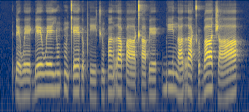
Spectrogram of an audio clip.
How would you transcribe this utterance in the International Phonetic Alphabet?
ɗe˨ weː˨ɡ͡beː˦ weː˦jũ˦kʷĩ˦˨ kʼeː˦ɗʊ˨pʰiː˨ t͡ʃũ˨pã˦ra˦ paː˨kʰa˨ɓɪ˦ | biː˦na˨˦ra˦˨kʼʊ˨ baː˦t͡ʃaː˨˦

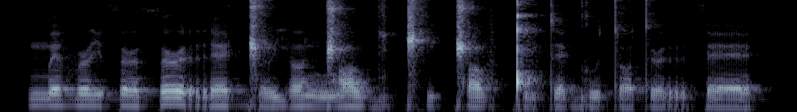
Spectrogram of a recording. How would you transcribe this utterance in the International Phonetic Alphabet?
mɛvə˞i̯θə˞θə˞ rɛ ɡ͡ǁə˞jʌ ŋ͡ǁɒu̯ ɡiǁʰiǁɒv ǃitɛɡu tɔtə˞rθɛ

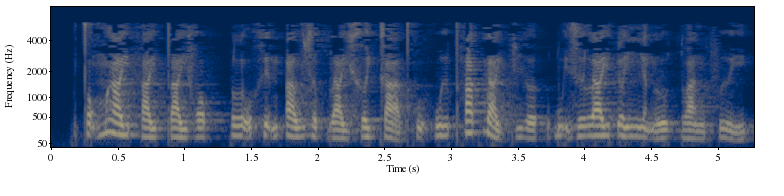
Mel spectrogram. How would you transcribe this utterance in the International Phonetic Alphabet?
t̪ɔ̰˧˥mɣa˧jha˨˩j t̪a˨˩jvɔ˨˩p̚ | lo̰˧˥xḛ˧˥mʔa˨˦wzə˨˩p̚ la˨˩jxə˨˦jkaː˧˩t̪ʰṵ˧˨ hwɨ˨˦t̪ʰa˦˥k̚la˧˩jki˨˩ə̯ | ɓṵ˧˨jzɨ˧ la˧j ɗə˧j ɲa̰˧˨nlu˨˩t̚va˨˩n fɨ˧˩˨j

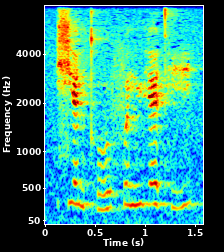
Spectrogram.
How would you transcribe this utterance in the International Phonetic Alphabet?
ɕjɛ˥˩nkʰo˧˥ʊ̯ fə˥n mjɛ˥t̪ʰi˧˥

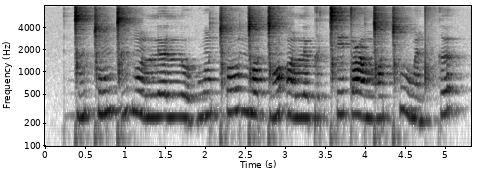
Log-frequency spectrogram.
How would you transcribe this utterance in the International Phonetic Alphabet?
ɡ͡ǀə̃ ǀũ ɡ͡ǀɨɡõlːœlːo | wõǀʰou̯ ŋ͡ǀɔɡ͡ǀɔ̃ʔɔ̃lːœ ɡəǀʰedʕɔ̃ŋ͡ǀɔ̃ ǀʰuwə̃dkːə

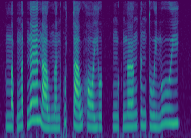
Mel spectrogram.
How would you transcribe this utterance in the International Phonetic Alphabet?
mɐ˨p̚ ŋɐ˧t̚n̪ɛː˥ n̪aː˨wn̪ɐ˨n kʷɐ˥t̚t̪aː˨˥whɔː˨jʊ˧k̚ | ŋʊ˨k̚ n̪œː˨˧ŋpɪ˧ŋ t̪uː˨jn̪uː˥j

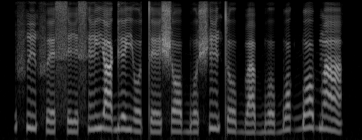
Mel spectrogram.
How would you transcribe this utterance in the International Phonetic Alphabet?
fĩ˧fe˨si˨ sĩ˨˦ja˧ɡe˧ jo˨ te˨ʃɔ˨bo˨ ʃĩ˧to˨ba˨ bo˨bɔ˧ɡ͡bɔ˦ bã˦˨

